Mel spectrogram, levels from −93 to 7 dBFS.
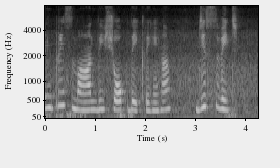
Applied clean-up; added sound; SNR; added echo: none; none; none; none.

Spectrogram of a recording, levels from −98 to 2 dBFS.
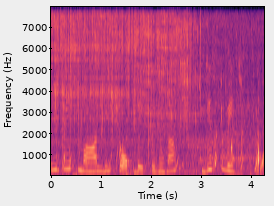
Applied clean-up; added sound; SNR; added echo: none; Liquid + Fill (with liquid) / Sink (filling or washing); 1 dB; none.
